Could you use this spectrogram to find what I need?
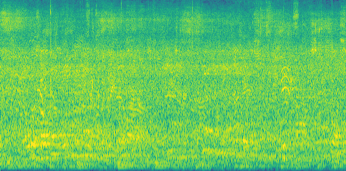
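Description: A crowd murmurs and chatters throughout a large open stadium.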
